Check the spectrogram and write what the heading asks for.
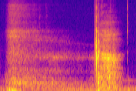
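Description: A man breathing at a close microphone: a soft breathy exhale just after the start, then a short sharp intake of breath about a second and a half in.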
